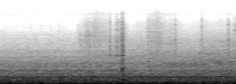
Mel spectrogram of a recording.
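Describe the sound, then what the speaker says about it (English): Cars pass steadily on a busy road, a continuous low rumble of traffic close by with no clear break. "We'll wait for these cars and we're going to go there."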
